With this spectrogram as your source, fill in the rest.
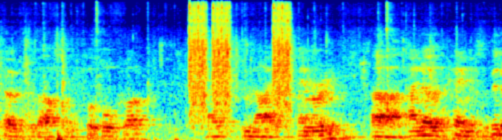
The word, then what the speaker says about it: Unai Emery: So for the benefit of Arsenal fans all over the world, what's the correct pronunciation of your name? Unai Emery.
